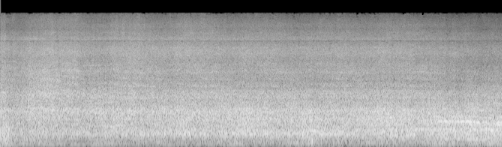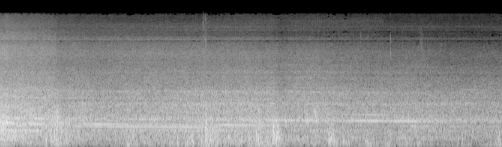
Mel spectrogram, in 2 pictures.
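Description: ÖBB Railjet passenger train running past along the platform and away. The rumble of its wheels on the rails is loud for the first eight or nine seconds, then fades steadily, leaving a faint whine as it recedes.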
